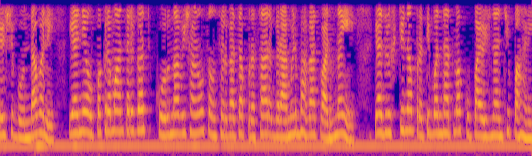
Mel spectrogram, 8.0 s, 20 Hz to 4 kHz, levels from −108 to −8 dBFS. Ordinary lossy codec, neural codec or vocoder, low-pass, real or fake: none; none; 3.6 kHz; real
